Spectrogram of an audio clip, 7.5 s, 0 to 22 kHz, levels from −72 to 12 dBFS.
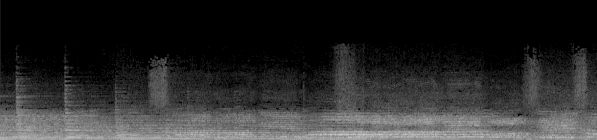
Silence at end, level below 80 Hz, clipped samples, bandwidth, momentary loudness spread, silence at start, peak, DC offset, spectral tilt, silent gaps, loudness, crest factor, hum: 0 s; -42 dBFS; under 0.1%; 15.5 kHz; 6 LU; 0 s; 0 dBFS; under 0.1%; -4 dB/octave; none; -14 LUFS; 14 dB; none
